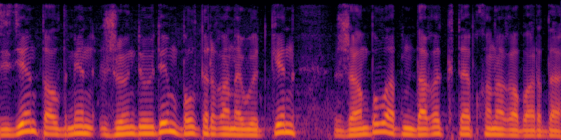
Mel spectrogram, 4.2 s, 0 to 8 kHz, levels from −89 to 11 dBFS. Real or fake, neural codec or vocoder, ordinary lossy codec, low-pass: fake; codec, 16 kHz, 16 kbps, FunCodec, trained on LibriTTS, 50 frames a second; none; 7.2 kHz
